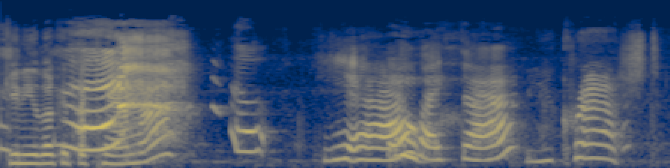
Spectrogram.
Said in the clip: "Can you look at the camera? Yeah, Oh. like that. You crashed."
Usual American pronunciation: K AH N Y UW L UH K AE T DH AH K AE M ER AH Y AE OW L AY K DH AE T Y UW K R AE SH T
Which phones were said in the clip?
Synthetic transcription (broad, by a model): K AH N Y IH L UH K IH T DH AH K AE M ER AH Y AE L AY K DH AE T Y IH K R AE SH T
